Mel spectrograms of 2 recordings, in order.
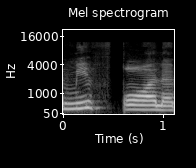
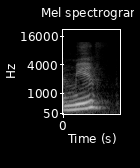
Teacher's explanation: ये सा में आप थोड़ी सी जुबान बाहर निकाल लेंगे तो हम्स भी रहेगा, और ये सीन वाली सीटी वो भी यहाँ पर नहीं आएगी, ठीक है। मिस कौ पे हम देख रहे हैं कि इसको मुफखम भी करना है।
